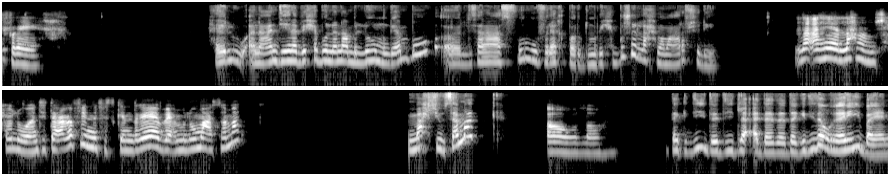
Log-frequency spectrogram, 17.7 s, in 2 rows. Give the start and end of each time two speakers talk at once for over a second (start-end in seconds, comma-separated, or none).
none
